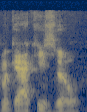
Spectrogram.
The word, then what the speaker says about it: McGaheysville: people who live there, it's pronounced McGaheysville because the Irish settled in there and the way they pronounce shit.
